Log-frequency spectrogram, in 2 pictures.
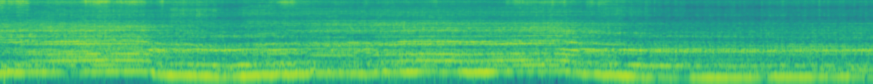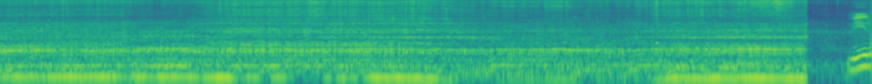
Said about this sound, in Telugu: అయితే బోటర్ సౌండ్ ఫ్రెండ్స్.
